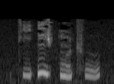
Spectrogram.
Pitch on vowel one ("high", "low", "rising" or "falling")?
low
